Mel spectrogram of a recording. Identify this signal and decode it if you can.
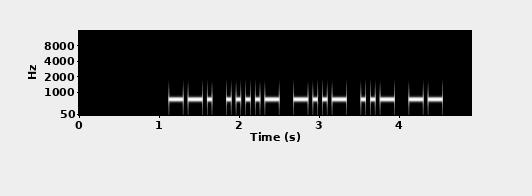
Morse code, heard as a keyed tone, about 20 wpm, 700 Hz. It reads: G4XUM
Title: Call Signs - 20wpm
